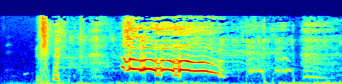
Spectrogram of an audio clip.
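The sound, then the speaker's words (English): A voice imitates a wolf's howl: after a short breathy onset, a loud, wavering tone holds for over a second, then slides downward and fades into quiet breath. “It's like a wolf sound, like howling.”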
